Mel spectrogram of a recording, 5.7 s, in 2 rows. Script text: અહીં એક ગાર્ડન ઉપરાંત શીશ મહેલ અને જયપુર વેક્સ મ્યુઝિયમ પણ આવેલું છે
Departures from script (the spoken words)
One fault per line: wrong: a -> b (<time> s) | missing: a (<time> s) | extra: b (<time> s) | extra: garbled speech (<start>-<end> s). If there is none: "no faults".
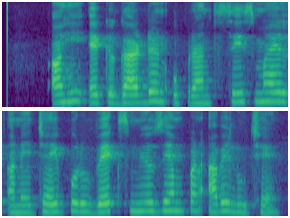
no faults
